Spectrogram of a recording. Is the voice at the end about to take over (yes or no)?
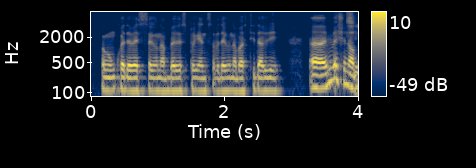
no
